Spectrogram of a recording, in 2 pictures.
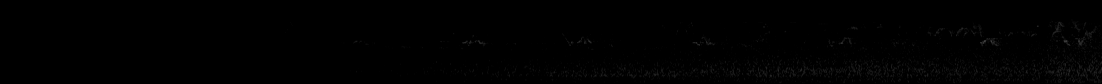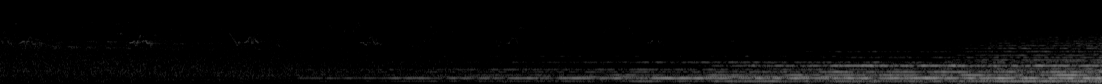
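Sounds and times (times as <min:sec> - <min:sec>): distant birds chirping: 0:04.0 - 0:19.4.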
